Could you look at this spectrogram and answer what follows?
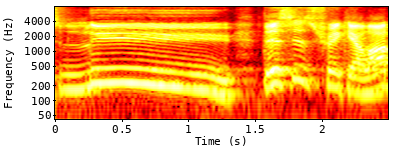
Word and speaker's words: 绿: So 绿, your tongue are touching your lower teeth. 路, your tongue are not touching.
